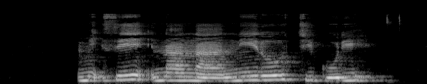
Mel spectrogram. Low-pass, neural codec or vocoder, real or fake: 10.8 kHz; none; real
